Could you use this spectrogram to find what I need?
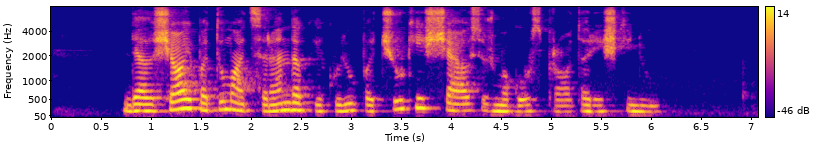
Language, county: Lithuanian, Vilnius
